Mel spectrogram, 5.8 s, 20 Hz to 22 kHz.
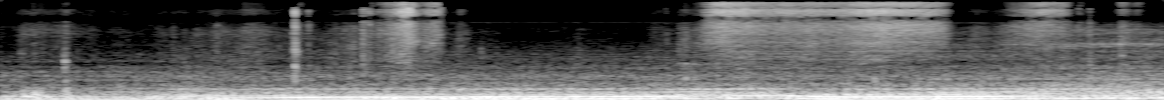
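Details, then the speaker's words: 2020–2023 Hyundai Sonata N Line after installing HKS M45XL spark plugs, heard from inside the car. Starts right up with a deep, even rumble, revving and pulling steadily with no stumbles or misfire; smooth, healthy running. "it started right on up all right so car started now we can uh rev [Music] it sounds good doesn't seem to be Mis fire or anything"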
